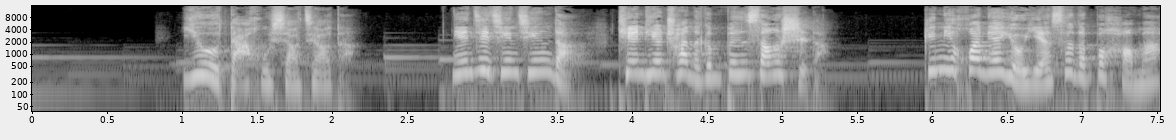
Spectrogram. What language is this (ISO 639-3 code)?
zho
